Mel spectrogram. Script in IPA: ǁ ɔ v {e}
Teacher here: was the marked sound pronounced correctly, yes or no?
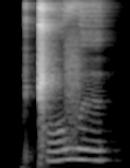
no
